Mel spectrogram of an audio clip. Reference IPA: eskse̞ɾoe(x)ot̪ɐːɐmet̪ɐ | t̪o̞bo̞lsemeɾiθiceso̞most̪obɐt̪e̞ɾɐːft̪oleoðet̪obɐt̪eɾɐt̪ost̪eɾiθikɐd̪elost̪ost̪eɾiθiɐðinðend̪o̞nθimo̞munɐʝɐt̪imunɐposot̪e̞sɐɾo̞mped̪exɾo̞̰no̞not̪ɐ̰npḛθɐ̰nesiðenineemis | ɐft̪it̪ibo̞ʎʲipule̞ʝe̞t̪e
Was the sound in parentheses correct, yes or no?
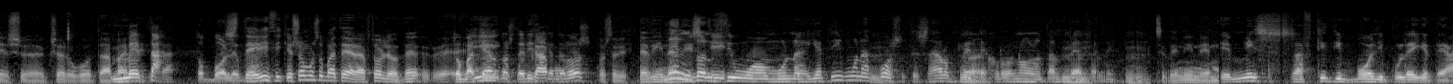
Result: no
